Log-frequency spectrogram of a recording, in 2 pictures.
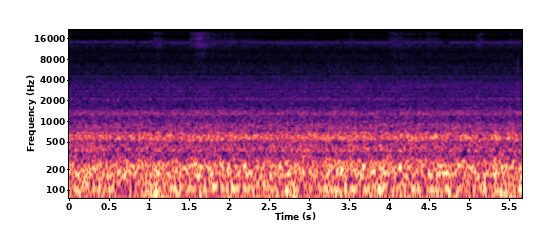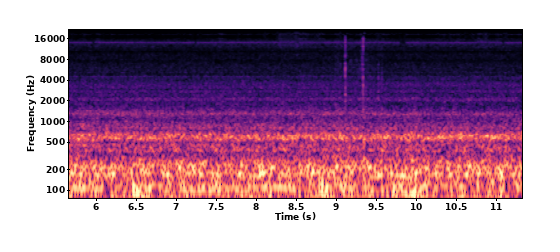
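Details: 2008 BMW 528xi at idle, deep low rumble with a slightly uneven beat; rough idle, cause not yet identified.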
